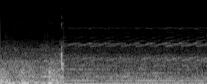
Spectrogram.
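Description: Southern commuter train rolling past, a low rumble with wheels clicking over rail joints; its last coach passes with a sharp click about half a second in, after which the sound falls to a steadier, quieter hum.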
